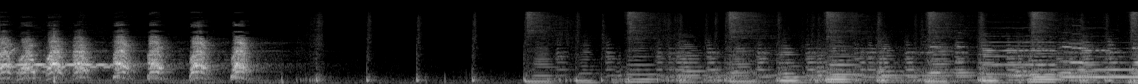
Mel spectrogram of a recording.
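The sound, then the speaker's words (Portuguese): A small dog yaps in a quick run of high, out-of-tune barks, then falls silent before instrumental music starts up and continues to the end. “Só quem está desafinando é o cãozinho Lulu.”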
